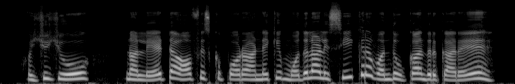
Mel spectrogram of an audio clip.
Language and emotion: Tamil, fearful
